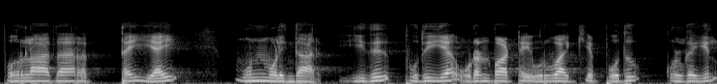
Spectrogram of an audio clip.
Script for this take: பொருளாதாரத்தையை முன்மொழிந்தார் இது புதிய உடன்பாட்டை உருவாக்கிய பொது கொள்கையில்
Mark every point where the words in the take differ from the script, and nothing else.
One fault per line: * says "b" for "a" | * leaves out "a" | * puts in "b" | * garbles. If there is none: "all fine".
all fine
